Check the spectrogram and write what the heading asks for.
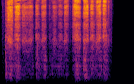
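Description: Intro sound effect made of quick, scratchy strokes in two clusters, cutting off suddenly shortly before the logo settles.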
